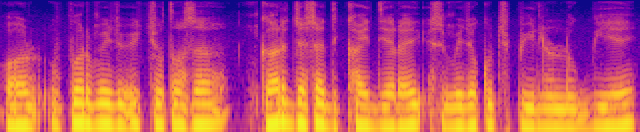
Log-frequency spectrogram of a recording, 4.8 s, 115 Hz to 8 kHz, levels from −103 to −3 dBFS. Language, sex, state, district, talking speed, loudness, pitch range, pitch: Hindi, male, Arunachal Pradesh, Longding, 250 wpm, -14 LUFS, 130-145 Hz, 140 Hz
